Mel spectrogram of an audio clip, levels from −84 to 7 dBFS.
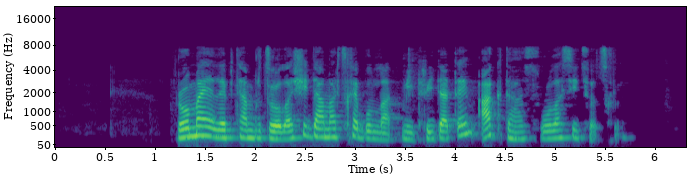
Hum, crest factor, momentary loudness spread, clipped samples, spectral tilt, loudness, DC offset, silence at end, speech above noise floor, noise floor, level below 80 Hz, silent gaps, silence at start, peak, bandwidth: none; 20 dB; 13 LU; under 0.1%; -5.5 dB/octave; -19 LUFS; under 0.1%; 0.8 s; 54 dB; -74 dBFS; -68 dBFS; none; 1.25 s; 0 dBFS; 8 kHz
